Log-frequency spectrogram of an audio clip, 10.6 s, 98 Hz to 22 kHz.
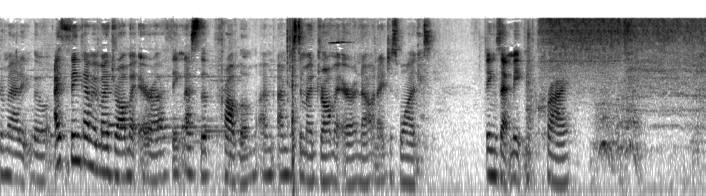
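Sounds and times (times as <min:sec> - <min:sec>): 
speech: 0:00.0 - 0:06.6, 0:07.3 - 0:09.0
kitchen sink sprayer spraying water: 0:08.0 - 0:10.5.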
